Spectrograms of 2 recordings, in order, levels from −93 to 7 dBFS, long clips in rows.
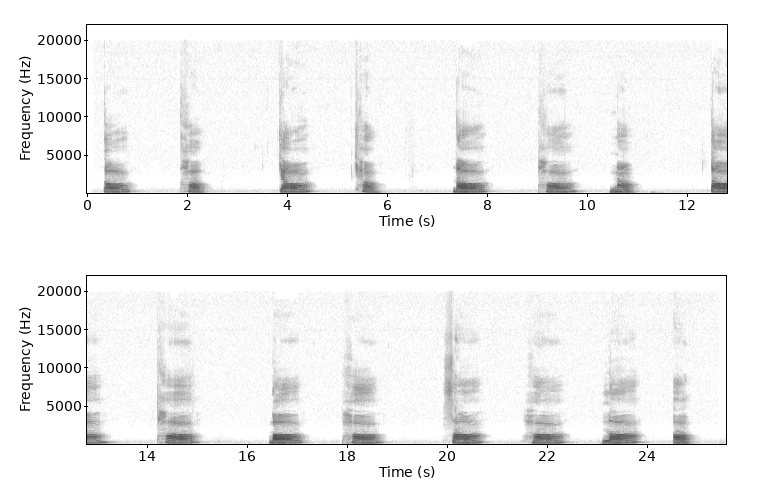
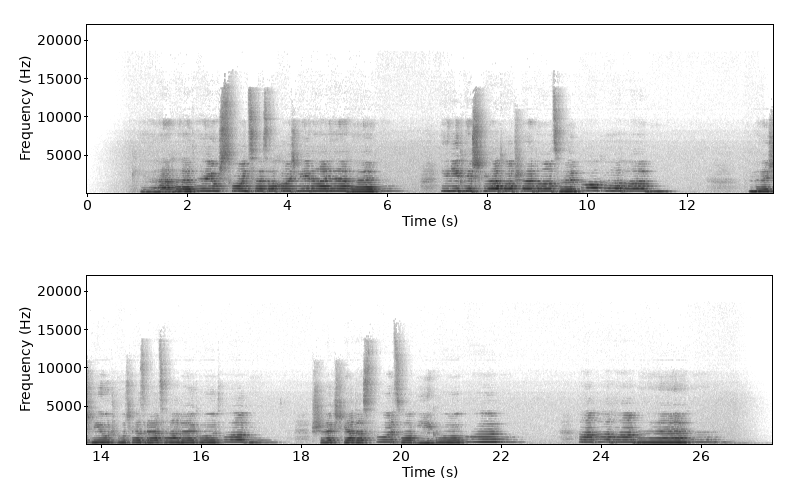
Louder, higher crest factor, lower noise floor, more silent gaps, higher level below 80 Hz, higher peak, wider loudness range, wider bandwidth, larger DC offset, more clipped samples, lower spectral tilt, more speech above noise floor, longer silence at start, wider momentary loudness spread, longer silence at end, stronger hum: second, -32 LUFS vs -21 LUFS; about the same, 22 dB vs 20 dB; about the same, -73 dBFS vs -73 dBFS; neither; about the same, under -90 dBFS vs -88 dBFS; second, -14 dBFS vs -2 dBFS; about the same, 6 LU vs 6 LU; first, over 20 kHz vs 13.5 kHz; neither; neither; about the same, -3.5 dB/octave vs -3 dB/octave; second, 42 dB vs 52 dB; second, 0.35 s vs 1.05 s; first, 21 LU vs 14 LU; second, 0.7 s vs 0.95 s; neither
